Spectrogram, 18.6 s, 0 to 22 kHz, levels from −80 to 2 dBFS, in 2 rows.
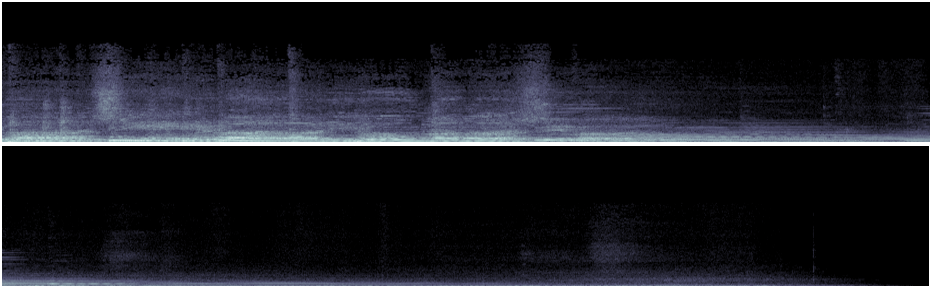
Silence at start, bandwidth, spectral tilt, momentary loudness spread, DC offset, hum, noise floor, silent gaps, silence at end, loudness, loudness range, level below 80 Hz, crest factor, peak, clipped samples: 0 s; 15 kHz; -6 dB/octave; 25 LU; under 0.1%; none; -72 dBFS; none; 1.55 s; -20 LUFS; 25 LU; -36 dBFS; 18 dB; -4 dBFS; under 0.1%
